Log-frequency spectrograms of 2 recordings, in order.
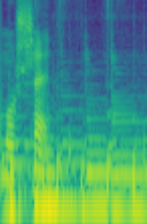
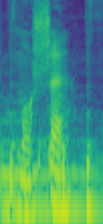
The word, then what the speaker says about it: Moshe: księgi wyjścia imię mojżesz po hebrajsku wymawia się to muszę musze akcent na drugą sylabę co do pochodzenia tego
